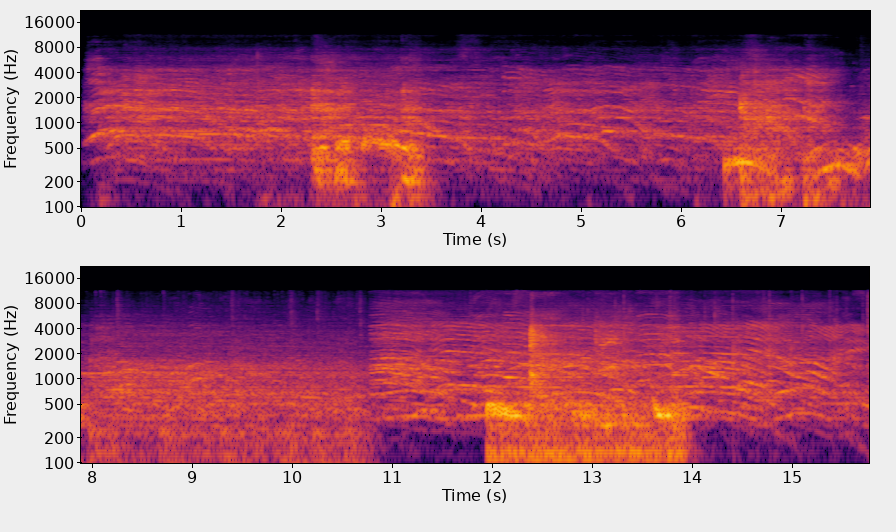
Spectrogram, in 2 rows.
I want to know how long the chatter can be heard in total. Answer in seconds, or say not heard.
16 s.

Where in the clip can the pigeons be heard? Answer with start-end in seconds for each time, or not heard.
1.8-3.3, 6.4-8.0, 11.9-13.9.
